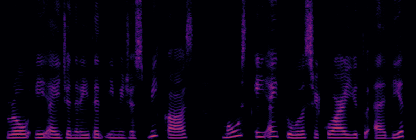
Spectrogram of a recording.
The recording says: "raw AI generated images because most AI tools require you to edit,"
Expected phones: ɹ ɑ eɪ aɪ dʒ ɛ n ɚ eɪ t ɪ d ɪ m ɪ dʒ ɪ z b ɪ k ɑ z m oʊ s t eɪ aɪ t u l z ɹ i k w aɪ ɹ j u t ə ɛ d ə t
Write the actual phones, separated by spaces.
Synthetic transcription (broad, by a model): ɹ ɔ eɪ aɪ dʒ ɛ n ɚ eɪ t ɪ d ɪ m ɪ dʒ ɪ s b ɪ k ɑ s m oʊ s t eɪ aɪ t u l s ɹ i k w aɪ ɹ j u t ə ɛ d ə t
